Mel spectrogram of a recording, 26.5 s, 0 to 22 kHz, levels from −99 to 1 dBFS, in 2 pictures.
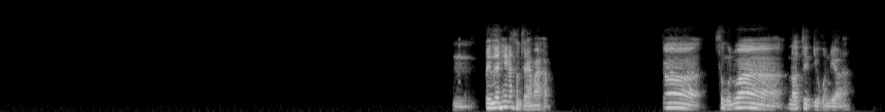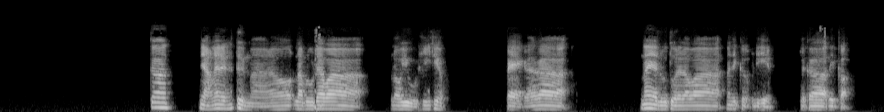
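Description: At 6.88–6.90 s, 17.99–18.13 s, 19.70–19.72 s and 25.61–25.65 s, the speech carries corrupt frame decoded faults. Damaged compressed frames were played as if valid, so misread gains and codes put energy at wrong frequencies. Each event is a short chirp or noise blip. The first is a faint single-frame tick near -30 dBFS. The 18 s event spans several frames and is loudest, about -15 dBFS. The last two sit around -25 dBFS.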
